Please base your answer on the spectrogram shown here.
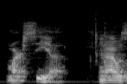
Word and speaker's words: Marcia: I posted a video about Marcia fudge, and I was pronouncing it Marcia because it's spelled Marcia. Okay. And somebody corrected me and they said, well, actually it's pronounced Marcia.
